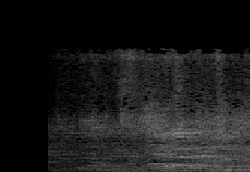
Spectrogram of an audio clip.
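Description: Dead silence, then about half a second in, the sound cuts in abruptly with the chatter of children's voices in a classroom, growing louder.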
